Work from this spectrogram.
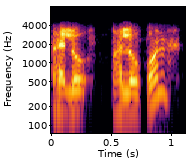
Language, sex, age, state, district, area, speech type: Marathi, male, 18-30, Maharashtra, Gadchiroli, rural, conversation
